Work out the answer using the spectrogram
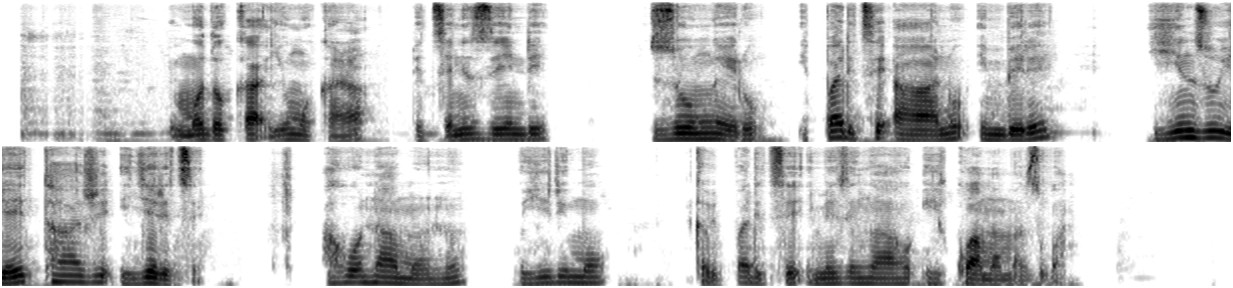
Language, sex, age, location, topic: Kinyarwanda, male, 18-24, Kigali, finance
